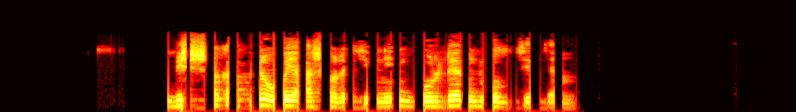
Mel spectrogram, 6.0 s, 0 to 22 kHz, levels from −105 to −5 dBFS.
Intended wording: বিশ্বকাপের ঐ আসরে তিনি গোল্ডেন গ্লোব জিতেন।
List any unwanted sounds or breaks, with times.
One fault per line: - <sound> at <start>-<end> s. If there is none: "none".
none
